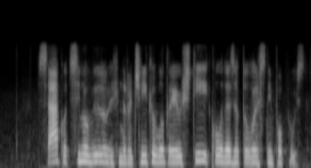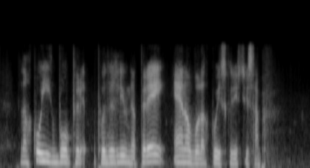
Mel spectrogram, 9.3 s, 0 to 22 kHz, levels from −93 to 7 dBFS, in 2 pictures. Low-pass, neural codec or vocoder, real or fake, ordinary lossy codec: 7.2 kHz; codec, 16 kHz, 1 kbps, X-Codec, HuBERT features, trained on general audio; fake; none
